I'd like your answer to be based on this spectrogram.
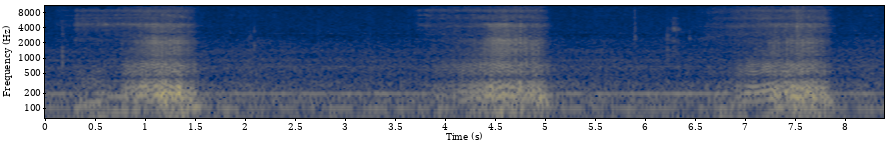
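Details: Sleeping adult father in deep sleep at night; three loud, rough, low snores on in-breaths, about 19 a minute, quiet pauses between; ordinary snoring.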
